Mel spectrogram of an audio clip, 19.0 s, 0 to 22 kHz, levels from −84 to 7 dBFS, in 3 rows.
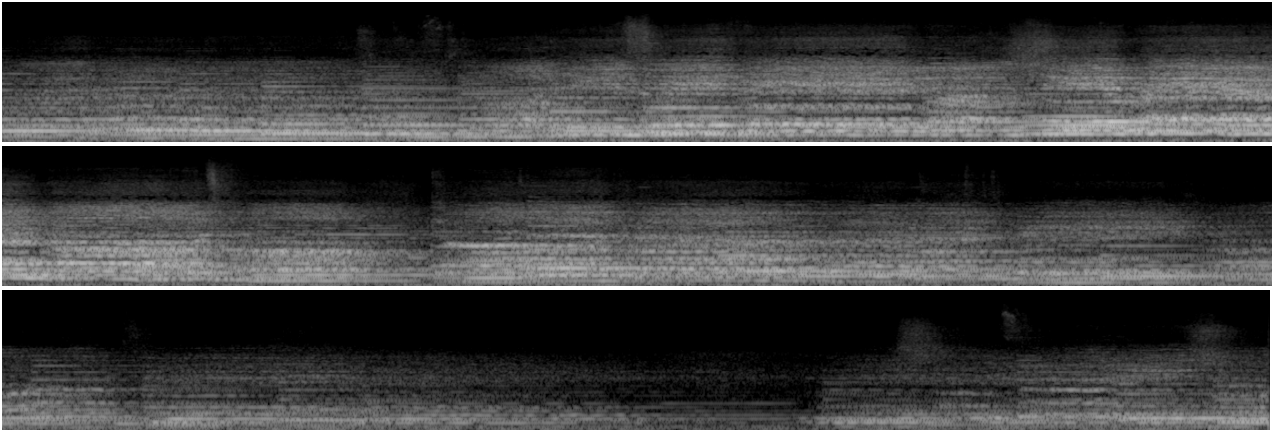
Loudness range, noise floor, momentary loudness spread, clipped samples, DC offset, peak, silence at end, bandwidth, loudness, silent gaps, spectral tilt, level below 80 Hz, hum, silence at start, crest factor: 17 LU; -51 dBFS; 16 LU; under 0.1%; under 0.1%; -6 dBFS; 0 s; 12 kHz; -24 LUFS; none; -6.5 dB/octave; -50 dBFS; none; 0 s; 18 dB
